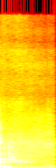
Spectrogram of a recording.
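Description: Garlic hitting a hot pan for a pork nilaga and humba dish, a short burst of sizzle and stirring that settles into a steady close frying hiss.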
